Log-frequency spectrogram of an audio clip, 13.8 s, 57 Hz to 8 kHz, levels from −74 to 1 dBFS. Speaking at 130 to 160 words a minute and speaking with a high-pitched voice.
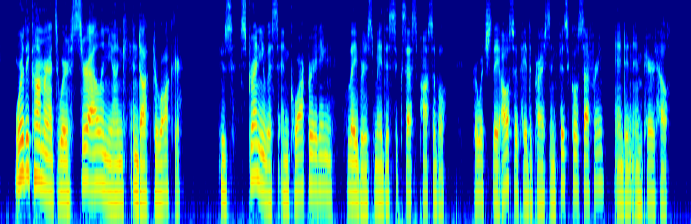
No: average, 150 wpm; low, 115 Hz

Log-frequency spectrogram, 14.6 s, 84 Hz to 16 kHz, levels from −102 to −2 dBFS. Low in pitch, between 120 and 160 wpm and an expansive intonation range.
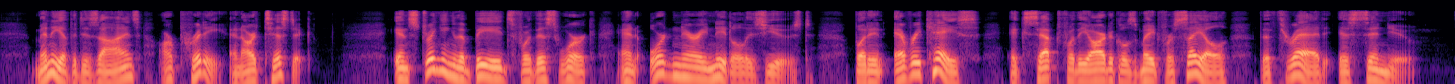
Yes: low, 105 Hz; average, 140 wpm; wide, 5.7 semitones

